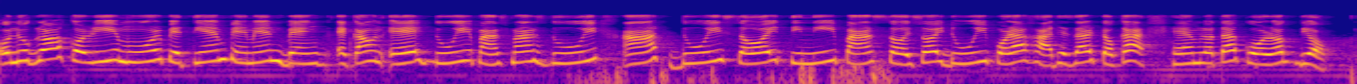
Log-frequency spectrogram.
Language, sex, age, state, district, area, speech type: Assamese, female, 18-30, Assam, Jorhat, urban, read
